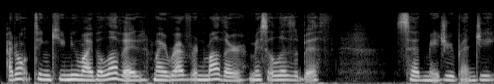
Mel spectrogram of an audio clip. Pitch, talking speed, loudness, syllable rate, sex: 210 Hz, 180 wpm, -17 LUFS, 6.0 syllables/s, female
